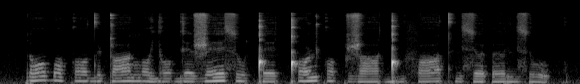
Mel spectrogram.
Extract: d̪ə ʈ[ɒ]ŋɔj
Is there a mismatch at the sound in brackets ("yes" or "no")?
yes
